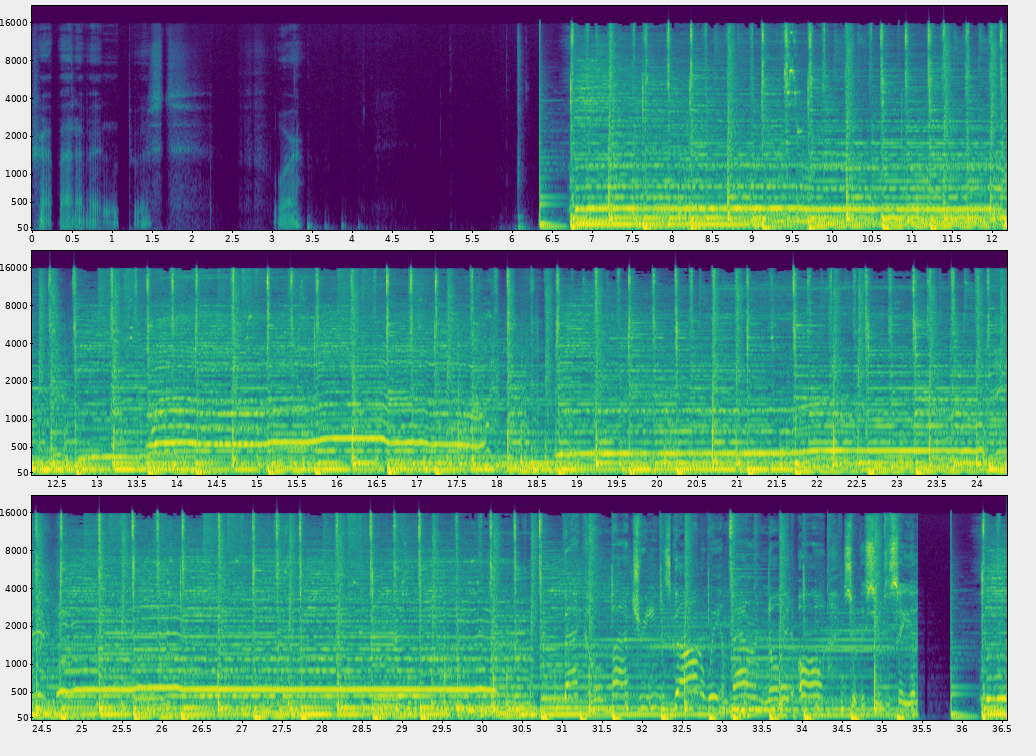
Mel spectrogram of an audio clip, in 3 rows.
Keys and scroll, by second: 6.0 space, 35.1 space.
